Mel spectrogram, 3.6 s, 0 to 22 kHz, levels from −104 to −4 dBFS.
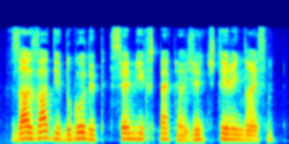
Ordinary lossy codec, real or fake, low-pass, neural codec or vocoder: none; fake; 9.9 kHz; autoencoder, 22.05 kHz, a latent of 192 numbers a frame, VITS, trained on one speaker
